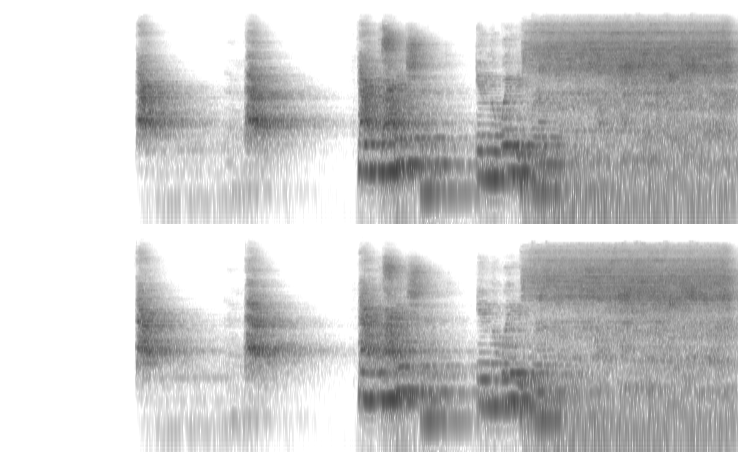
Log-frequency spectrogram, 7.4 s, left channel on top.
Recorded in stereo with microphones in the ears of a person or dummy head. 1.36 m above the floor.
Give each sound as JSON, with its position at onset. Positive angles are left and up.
{"t": 1.4, "sound": "a dog barking", "side_deg": -40, "distance_m": 1.2}
{"t": 3.6, "sound": "a woman speaking", "side_deg": 65, "distance_m": 0.7}
{"t": 5.2, "sound": "a running tap", "side_deg": -40, "distance_m": 1.7}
